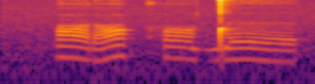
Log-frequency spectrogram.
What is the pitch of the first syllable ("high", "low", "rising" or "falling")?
falling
